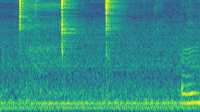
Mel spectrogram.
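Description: Three short, sharp mouth clicks from a child chewing a sour gummy sweet, less than half a second apart, over a steady low hum.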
